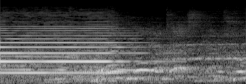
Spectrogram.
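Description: Countdown horn over the arena PA marking the next rumble entry: one loud, steady, buzzy tone that fades out about a second and a half in, as crowd noise rises.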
